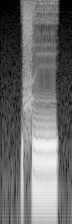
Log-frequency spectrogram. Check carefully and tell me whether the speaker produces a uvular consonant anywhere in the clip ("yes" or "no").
no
